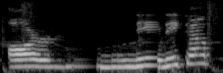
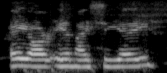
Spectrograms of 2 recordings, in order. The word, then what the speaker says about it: arnica: our I always um I always pronounce this wrong because I always want to say R Nika but it's that's not that's not even right that's not what it is right there a-r-n-i-c-a arnica or Micah I always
